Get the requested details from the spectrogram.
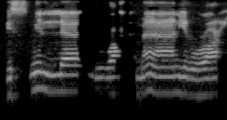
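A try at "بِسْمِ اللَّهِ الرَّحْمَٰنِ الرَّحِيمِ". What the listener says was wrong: ধরার সময় আপনার খুব দ্রুত হয়ে যাচ্ছে, হ্যাঁ, তাসদিদ দিয়ে হির রহ, হির রহ।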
